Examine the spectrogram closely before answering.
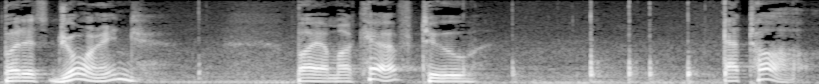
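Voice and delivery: "joined" and "makef" spelled out slowly; slow, deliberate. Shown as a demonstration. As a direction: teach it slowly, word by word. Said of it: "That's very, very important".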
